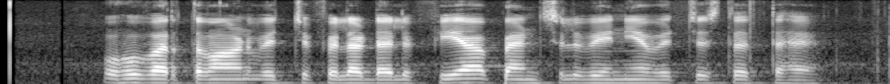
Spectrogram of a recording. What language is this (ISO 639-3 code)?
pan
